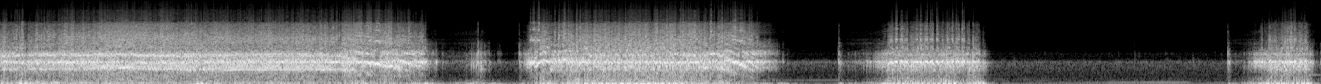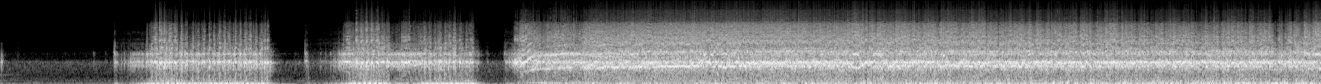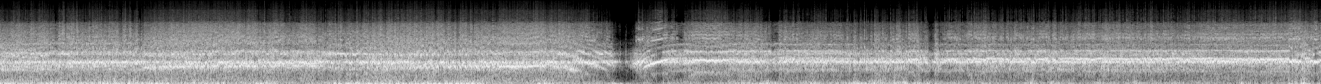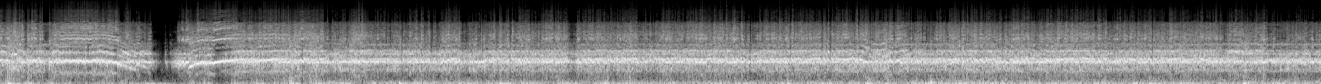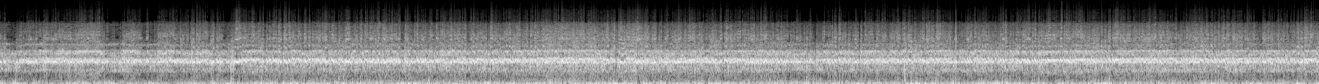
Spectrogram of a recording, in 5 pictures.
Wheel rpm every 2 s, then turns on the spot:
190, 150, 50, 130, 20, 0, 10, 20, 30, 130, 210, 230, 230, 220, 220, 220, 110, 160, 160, 160, 110, 150, 160, 160, 160, 160, 160, 160, 160, 160, 160, 160, 160.
8-10 12-18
